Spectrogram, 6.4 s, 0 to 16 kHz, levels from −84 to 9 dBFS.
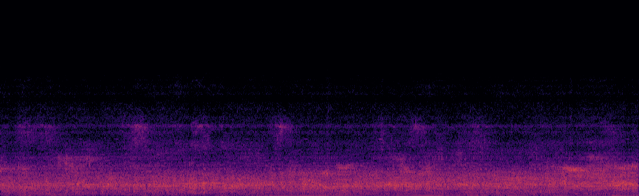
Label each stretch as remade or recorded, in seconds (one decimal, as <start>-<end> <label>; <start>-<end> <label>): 0.0-6.4 remade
